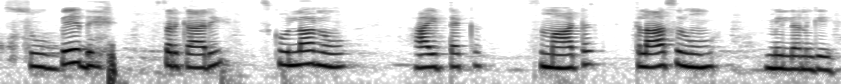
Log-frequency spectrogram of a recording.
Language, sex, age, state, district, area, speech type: Punjabi, female, 18-30, Punjab, Muktsar, rural, spontaneous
